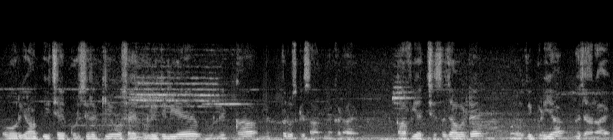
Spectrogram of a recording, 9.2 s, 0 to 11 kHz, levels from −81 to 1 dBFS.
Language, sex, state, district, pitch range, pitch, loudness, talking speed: Hindi, male, Rajasthan, Jaipur, 135-155 Hz, 140 Hz, -15 LUFS, 155 wpm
